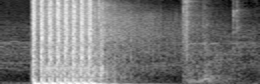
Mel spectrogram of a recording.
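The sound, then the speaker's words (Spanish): A loud, rapid burst of automatic gunfire lasting under a second, from an adolescent gunman shooting at fourth-grade students in a school classroom, followed by a fading echo and one or two fainter shots. “Anuncia Salvador mientras dispara sin piedad contra los alumnos del cuarto grado.”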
